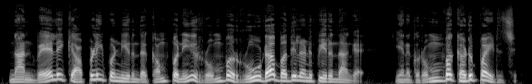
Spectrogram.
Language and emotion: Tamil, angry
